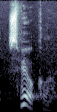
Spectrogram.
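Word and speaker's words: свёкла: смиримся с Дмитрием жарковым правильный ответ свекла Абсолютно верно Амелия Да если есть буква ё то ударение всегда ставится сюда Раз два три четыре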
